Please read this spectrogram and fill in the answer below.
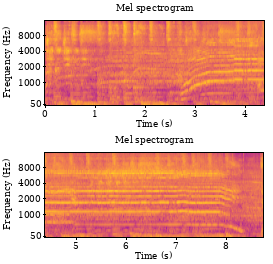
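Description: Live dancehall music over a PA with a heavy bass beat and crowd noise. About three seconds in, a long high note rises and is held steady for about five seconds, then drops away at the end.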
